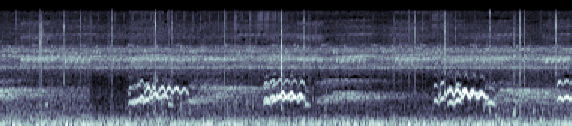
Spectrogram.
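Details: At night, loons give three short bursts of rapid, yodel-like warbling spaced about two seconds apart, set against popping fire crackle and a constant high cricket drone.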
